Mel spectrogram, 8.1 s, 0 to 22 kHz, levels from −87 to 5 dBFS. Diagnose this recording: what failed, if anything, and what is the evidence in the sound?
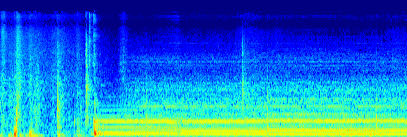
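The failure is damaged data in a compressed stream, at the codec stage: the encoded file or stream had bytes lost, zeroed or overwritten before decoding. Short glitches break into the sound at 0.31 to 0.34 s, at 2.92 s, at 5.33 to 5.36 s and at 7.52 s, each lasting 10 to 30 ms. At each point the decoder met corrupt frames, misread or discarded them and lost sync while hunting for the next valid frame header, producing a brief glitch.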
